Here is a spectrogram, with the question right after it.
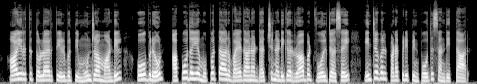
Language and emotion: Tamil, neutral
